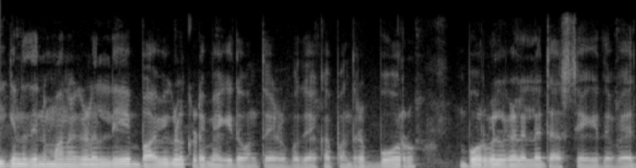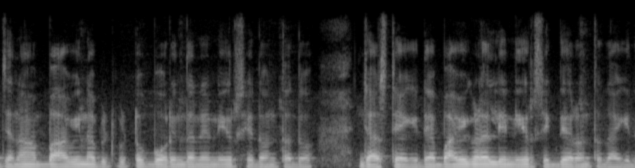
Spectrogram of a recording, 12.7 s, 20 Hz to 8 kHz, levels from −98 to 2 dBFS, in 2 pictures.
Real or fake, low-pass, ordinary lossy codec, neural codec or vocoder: real; 7.2 kHz; none; none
